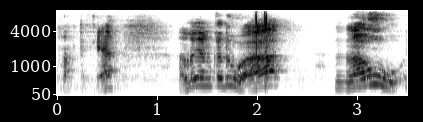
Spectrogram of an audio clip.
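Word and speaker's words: لَوْ: Lalu yang kedua, lau, jadi lao ya, lao kanu ya'lamun. Ini kesalahan pelafalan juga. Jadi hati-hati, untuk ya sukun dibaca i, goi. Sedangkan waw sukun dibaca u, lau ya. Tidak dibaca o ataupun tidak dibaca e untuk ya sukun ya. Baik, kita praktek dulu supaya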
